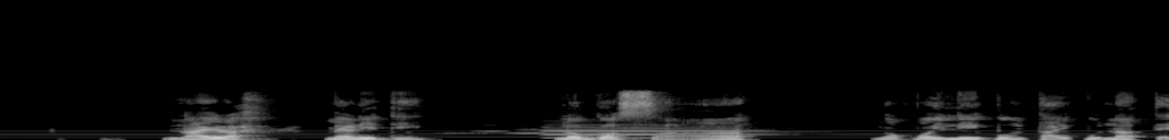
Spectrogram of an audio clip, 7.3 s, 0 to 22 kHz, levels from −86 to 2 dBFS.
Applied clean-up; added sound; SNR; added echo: classical method spectral subtraction.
